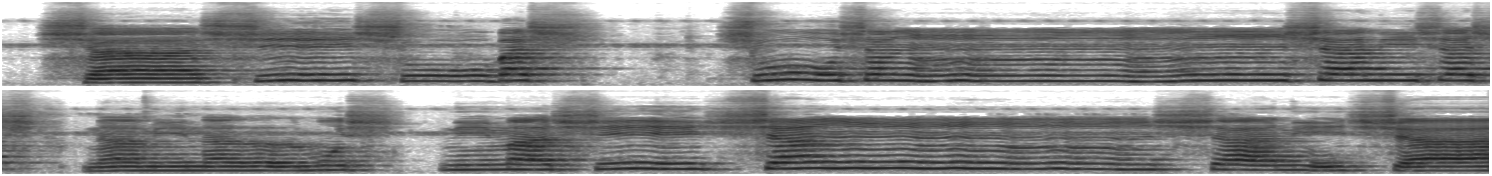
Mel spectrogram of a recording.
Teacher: Suara agak menyebar, suara angin menyebar dengan kuat. Sya, mulut dimonyongkan, seperti kita ada ikan yang memonyongkan mulutnya, ikan mujair itu memonyongkan mulutnya ketika dia makan. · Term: huruf sya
